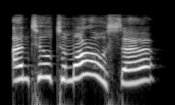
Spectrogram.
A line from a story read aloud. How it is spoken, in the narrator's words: Cecil called out in his turn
